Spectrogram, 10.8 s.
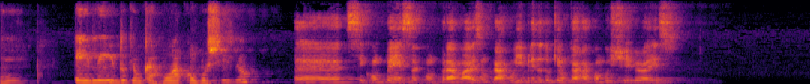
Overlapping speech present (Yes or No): No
